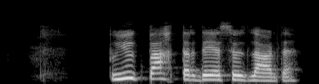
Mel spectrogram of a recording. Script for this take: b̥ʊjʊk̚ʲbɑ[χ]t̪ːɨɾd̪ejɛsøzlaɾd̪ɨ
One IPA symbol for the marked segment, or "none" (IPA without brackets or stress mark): χ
